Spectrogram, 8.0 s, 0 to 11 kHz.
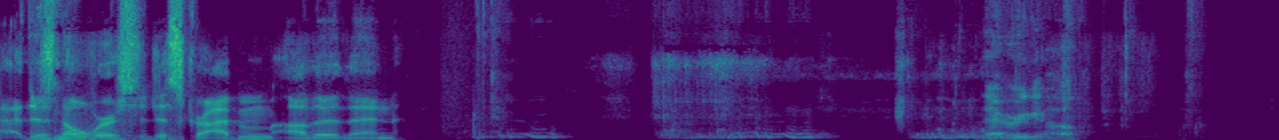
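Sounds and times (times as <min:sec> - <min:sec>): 
speech: 0:00.1 - 0:03.1, 0:06.1 - 0:06.8
pigeon cooing sound effect from a phone soundboard: 0:03.0 - 0:06.8.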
